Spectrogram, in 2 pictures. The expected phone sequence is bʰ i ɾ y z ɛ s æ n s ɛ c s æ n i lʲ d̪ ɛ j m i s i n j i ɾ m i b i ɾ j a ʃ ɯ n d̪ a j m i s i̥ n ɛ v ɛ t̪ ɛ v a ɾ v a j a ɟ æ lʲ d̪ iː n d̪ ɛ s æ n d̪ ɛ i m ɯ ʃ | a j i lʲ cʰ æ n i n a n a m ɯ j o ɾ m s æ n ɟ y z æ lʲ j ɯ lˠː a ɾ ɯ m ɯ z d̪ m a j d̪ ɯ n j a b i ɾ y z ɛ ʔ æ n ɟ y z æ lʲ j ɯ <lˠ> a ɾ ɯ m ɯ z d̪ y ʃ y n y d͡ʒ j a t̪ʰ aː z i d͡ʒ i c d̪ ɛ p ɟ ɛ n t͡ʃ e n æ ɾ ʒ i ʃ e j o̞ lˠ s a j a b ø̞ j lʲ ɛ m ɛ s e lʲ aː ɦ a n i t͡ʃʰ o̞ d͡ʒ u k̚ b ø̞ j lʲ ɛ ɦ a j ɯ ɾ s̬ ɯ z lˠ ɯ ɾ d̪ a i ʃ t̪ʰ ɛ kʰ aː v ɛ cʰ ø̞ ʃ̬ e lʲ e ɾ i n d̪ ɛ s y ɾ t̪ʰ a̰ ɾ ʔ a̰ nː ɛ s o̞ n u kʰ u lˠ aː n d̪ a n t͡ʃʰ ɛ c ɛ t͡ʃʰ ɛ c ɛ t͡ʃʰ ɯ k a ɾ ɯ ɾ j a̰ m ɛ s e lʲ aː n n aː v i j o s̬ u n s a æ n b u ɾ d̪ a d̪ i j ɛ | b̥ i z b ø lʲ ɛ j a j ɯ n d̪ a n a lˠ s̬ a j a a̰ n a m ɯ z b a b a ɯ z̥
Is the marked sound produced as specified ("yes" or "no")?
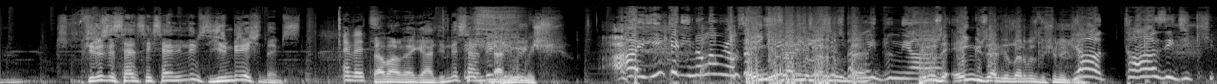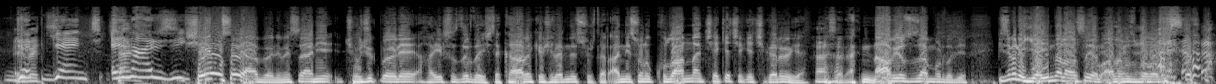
no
